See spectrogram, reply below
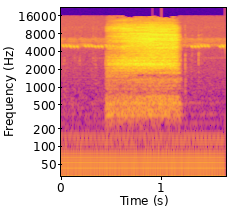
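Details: Barn owl nestlings, five surviving from a wild pair's brood of eight, playing in a nest box among crop fields at Kibbutz Snir, Hula Valley, northern Israel, 28 June 2020; one harsh, breathy hiss under a second long over a steady high insect whine.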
